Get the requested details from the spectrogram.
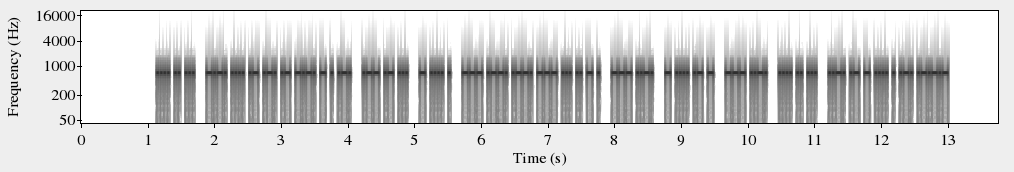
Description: Morse code, heard as a keyed tone, about 44 wpm, 700 Hz. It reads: HIS CHARACTER WAS THE OPPOSITE OF THAT OF HIS FATHER.
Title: Sentences from Top 1300 Words 45wpm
